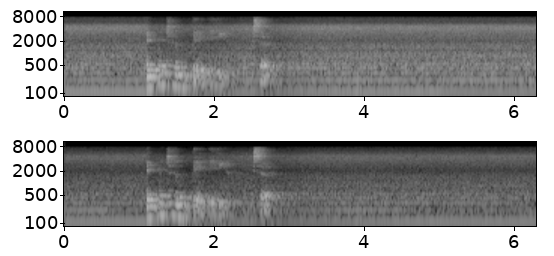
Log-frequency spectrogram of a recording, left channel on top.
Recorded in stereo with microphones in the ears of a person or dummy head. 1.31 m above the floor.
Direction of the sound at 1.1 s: 30° left (ahead or behind).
